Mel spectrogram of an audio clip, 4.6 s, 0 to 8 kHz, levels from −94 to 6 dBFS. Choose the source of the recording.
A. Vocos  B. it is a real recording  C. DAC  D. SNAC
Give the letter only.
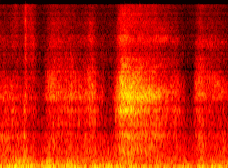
D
